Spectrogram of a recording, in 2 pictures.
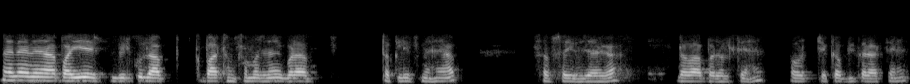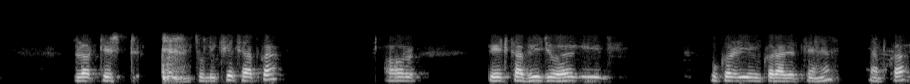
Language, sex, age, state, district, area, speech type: Hindi, male, 30-45, Uttar Pradesh, Chandauli, rural, conversation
